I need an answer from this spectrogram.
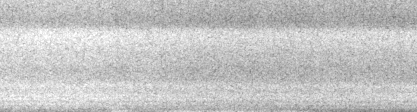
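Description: Heavy rain pouring down onto a flooded street in a thunderstorm: a steady, dense hiss of rain with a deeper rumble underneath that swells and fades.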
